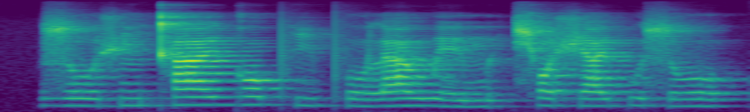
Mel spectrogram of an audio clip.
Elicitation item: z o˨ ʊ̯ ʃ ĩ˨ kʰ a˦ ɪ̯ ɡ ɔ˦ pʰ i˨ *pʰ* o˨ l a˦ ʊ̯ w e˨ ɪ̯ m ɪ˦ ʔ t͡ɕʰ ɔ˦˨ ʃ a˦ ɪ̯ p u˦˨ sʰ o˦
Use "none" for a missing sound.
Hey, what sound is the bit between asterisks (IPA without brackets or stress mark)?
pʰ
